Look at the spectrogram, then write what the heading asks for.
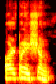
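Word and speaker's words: alteration: हमने ए पढ़ना है टी आई ओ एन का उच्चारण शन करना है अल्टरेशन ठीक है अल्टरेशन अल्टरेशन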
